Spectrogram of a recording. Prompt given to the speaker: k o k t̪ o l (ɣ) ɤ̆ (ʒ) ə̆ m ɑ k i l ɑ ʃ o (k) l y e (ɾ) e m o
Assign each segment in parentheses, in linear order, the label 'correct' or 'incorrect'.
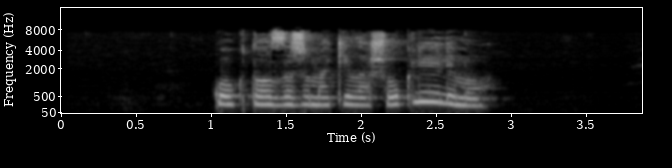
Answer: incorrect, correct, correct, incorrect

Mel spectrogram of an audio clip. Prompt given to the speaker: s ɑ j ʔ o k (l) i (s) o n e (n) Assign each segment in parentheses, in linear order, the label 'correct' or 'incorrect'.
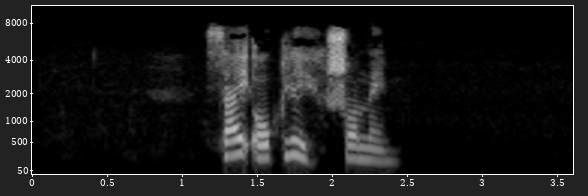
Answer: correct, incorrect, incorrect

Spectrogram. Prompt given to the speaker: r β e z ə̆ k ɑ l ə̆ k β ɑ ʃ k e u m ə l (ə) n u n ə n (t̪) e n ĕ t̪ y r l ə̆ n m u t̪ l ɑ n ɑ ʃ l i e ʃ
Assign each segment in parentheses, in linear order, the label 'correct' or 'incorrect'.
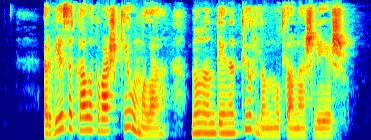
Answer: incorrect, incorrect

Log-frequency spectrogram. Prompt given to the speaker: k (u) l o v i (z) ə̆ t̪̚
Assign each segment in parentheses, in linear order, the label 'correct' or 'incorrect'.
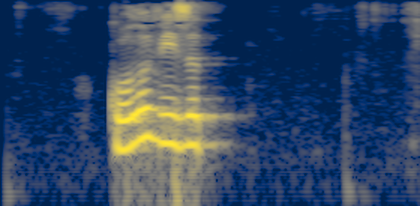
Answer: incorrect, correct

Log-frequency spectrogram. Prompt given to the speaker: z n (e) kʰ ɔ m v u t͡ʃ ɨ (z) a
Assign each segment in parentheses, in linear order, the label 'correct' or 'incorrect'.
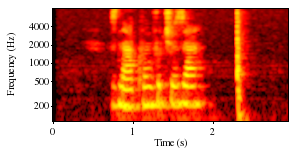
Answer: incorrect, correct

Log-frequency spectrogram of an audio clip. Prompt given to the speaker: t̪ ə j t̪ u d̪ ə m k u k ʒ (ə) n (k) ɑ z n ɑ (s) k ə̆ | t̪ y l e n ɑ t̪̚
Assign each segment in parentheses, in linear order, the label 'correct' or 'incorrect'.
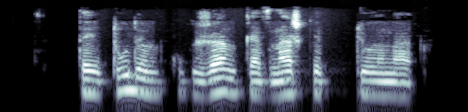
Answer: incorrect, correct, incorrect

